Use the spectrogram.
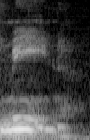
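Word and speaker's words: מין: The Hebrew word for kind is O-I-N, pronounced mean.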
